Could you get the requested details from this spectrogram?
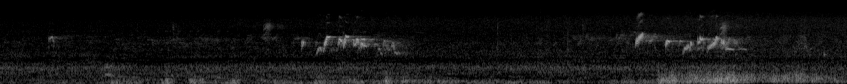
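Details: Red-whiskered bulbul decoy giving a fighting song while trapping on a day the wind changed, 5 December 2018: two brief phrases of quick, chirpy whistled notes, several seconds apart, over low rumbling noise.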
